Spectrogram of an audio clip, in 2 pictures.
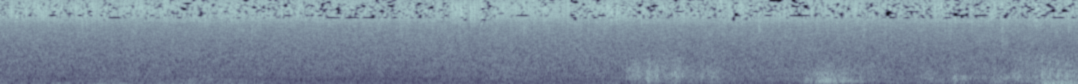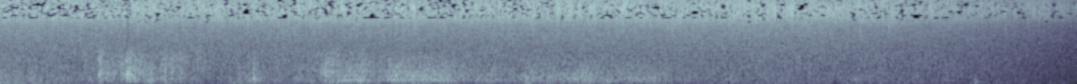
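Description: Heavy rain falling steadily, with a long roll of thunder rumbling in several surges through the middle. The sound fades away near the end.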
